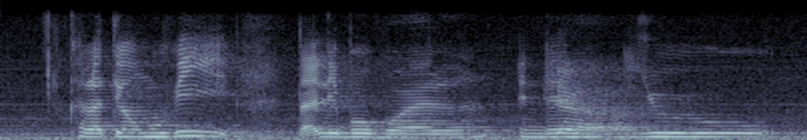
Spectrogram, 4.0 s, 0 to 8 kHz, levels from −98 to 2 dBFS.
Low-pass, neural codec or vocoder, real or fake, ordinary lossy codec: 7.2 kHz; none; real; none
